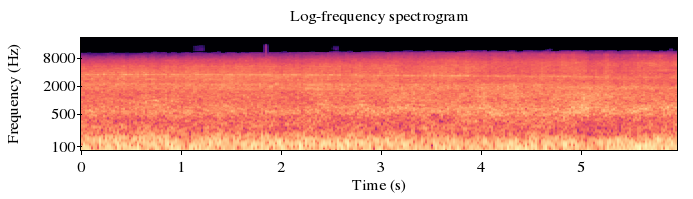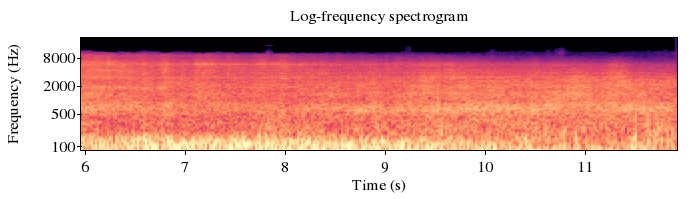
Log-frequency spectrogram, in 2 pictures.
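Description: Boeing E-3D Sentry's four CFM56 turbofan engines at take-off power during the take-off roll: a steady jet engine noise with a high whine above it, growing louder about halfway through as the aircraft passes and easing slightly near the end.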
